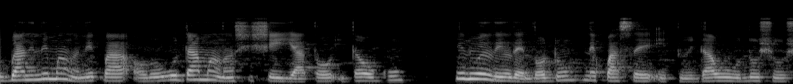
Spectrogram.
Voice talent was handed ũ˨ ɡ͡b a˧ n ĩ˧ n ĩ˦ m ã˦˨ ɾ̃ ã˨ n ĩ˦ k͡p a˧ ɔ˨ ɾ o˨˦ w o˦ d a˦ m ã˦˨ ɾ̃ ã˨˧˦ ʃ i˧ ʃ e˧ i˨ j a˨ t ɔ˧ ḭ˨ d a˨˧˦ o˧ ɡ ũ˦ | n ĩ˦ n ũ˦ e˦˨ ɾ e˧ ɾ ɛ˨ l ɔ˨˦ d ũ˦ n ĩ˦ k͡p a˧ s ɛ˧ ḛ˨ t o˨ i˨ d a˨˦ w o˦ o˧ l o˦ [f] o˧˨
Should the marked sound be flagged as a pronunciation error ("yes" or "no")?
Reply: yes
